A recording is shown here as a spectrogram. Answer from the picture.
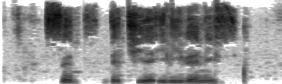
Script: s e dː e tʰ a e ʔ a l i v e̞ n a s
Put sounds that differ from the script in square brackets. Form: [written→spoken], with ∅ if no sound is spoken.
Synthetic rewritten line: s e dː e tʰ [a→i] e ʔ [a→i] l i v e̞ n [a→i] s

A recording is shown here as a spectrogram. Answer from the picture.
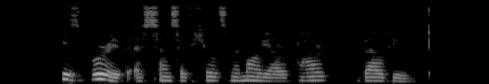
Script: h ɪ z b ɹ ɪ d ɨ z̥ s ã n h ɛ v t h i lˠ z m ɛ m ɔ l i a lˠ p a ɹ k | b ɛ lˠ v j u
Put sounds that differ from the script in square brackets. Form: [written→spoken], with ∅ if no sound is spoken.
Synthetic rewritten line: h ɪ z b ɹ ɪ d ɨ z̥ s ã n [h→s] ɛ [v→∅] t h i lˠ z m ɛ m ɔ [l→ɹ] i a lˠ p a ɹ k | b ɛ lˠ v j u

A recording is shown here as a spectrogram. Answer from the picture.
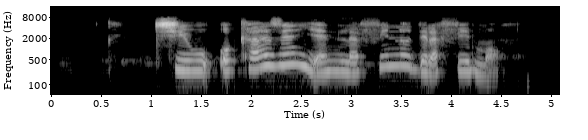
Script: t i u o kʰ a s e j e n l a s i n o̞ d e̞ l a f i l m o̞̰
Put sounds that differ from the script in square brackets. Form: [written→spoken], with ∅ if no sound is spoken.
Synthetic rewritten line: [t→t͡ʃ] i u o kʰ a [s→z] e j e n l a [s→f] i n o̞ d e̞ l a f i l m o̞̰

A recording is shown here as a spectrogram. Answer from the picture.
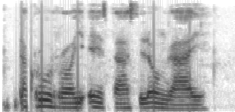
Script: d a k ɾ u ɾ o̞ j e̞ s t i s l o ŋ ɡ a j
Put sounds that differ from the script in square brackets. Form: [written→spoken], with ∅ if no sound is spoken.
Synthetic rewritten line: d a k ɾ u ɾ o̞ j e̞ s t [i→a] s l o ŋ ɡ a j

